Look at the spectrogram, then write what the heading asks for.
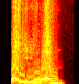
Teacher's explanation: طاء مفخمة، الياء مرققة، الراء مفخمة علشان مفتوحة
